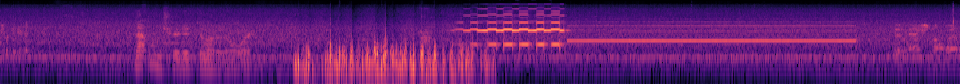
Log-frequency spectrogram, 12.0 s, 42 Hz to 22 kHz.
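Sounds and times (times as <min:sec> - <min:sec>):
steady alarm tone: 0:05.3 - 0:10.9
buzzing digital data burst: 0:05.6 - 0:07.1
warbling electronic alarm beep: 0:05.6 - 0:10.8.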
